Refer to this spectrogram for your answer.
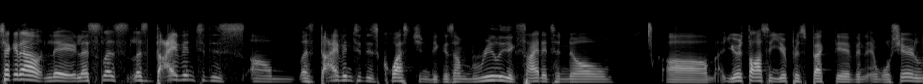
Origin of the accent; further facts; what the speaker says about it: New Jersey, United States; my family's from Puerto Rico, but like I was born and raised in New Jersey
